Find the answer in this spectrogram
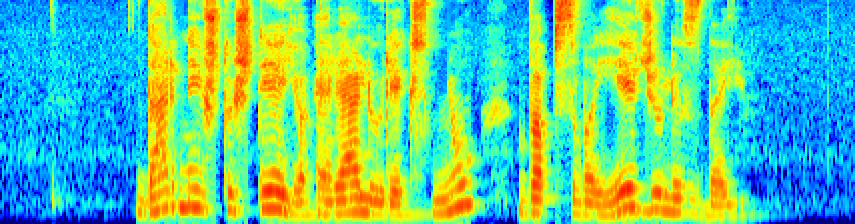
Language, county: Lithuanian, Tauragė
